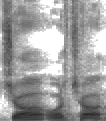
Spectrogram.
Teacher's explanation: उसके बाद देखिए, च और छ वर्ण का उच्चारण स्थान कौन सा है, तालु। च और छ तालु से बोले जाते हैं, तालब कहलाते हैं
